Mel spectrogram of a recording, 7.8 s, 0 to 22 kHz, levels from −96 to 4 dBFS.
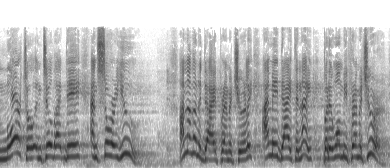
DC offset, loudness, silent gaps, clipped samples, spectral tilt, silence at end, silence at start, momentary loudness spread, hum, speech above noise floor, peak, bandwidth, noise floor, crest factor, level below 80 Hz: under 0.1%; -19 LUFS; none; under 0.1%; -3 dB/octave; 0 s; 0 s; 5 LU; none; 26 dB; -2 dBFS; 11.5 kHz; -45 dBFS; 18 dB; -60 dBFS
